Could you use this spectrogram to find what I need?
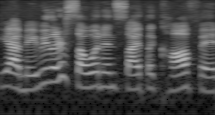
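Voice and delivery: sarcastic delivery. Retelling a character's line before knocking on a coffin: imitating a sarcastic remark. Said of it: "and it was sarcastic".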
